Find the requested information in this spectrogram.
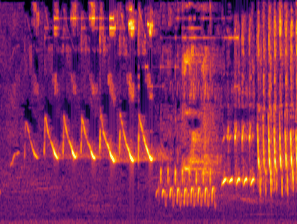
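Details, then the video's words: Male canary in energetic song, a run of wavering high zigzag notes, then buzzy rolls and a fast rattling trill at the end. "kicau kenari jantan gacor"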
